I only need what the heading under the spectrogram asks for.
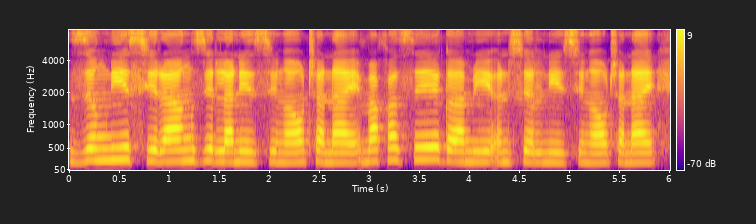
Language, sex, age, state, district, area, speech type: Bodo, female, 30-45, Assam, Chirang, rural, spontaneous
